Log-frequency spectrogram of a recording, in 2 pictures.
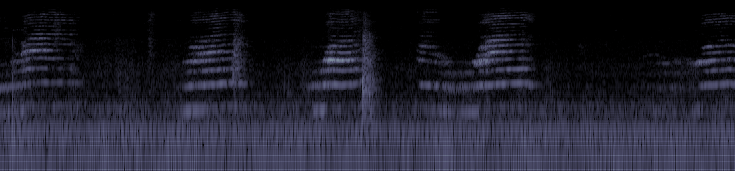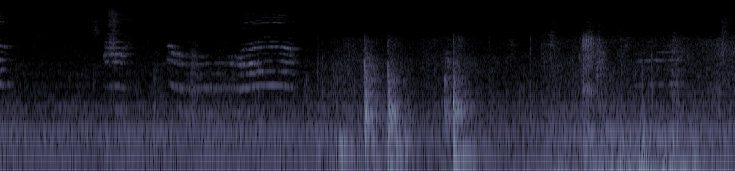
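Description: A kitten meowing in short, high calls, about eight of them over the first ten seconds. Then come a few scuffs and knocks, over a steady low hum.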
